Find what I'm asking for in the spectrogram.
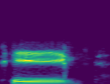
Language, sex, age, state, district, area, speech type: Dogri, male, 18-30, Jammu and Kashmir, Udhampur, rural, conversation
